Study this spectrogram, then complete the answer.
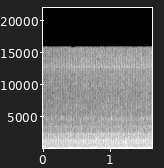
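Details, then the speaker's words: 1999 Cummins diesel, repaired with a new Thoroughbred Diesel injection pump, on a frigid winter day; steady, low idle clatter with an even beat and no misses, idling normally. "anyway there we go we got her all fixed up she's ready to go again"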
